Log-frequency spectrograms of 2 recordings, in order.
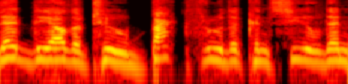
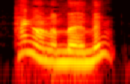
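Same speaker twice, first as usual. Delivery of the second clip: sharp; 5 semitones higher, 5 dB louder, much faster than usual. A narrator's reading. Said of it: "said Ron sharply".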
